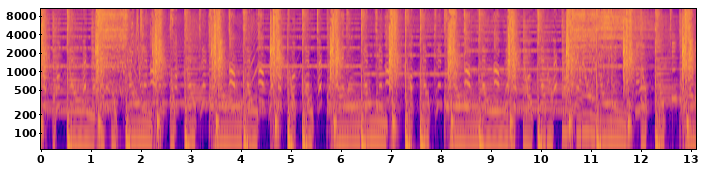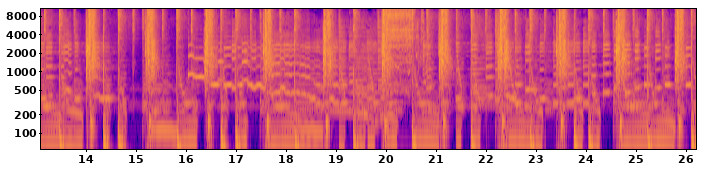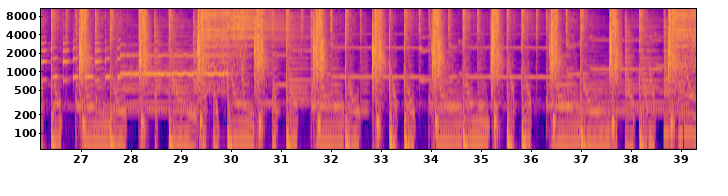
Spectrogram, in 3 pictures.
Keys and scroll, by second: 6.5 9, 7.3 6, 8.9 Return, 22.7 Home.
